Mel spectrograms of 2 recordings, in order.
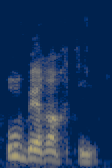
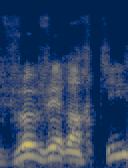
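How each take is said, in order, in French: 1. Il commence par un son 'oo' devant 'b'. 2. Il commence par un son 've' devant 'v'. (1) "Alors, ou berarti" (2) "ve verarti, ça, c'est, c'est pas possible"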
